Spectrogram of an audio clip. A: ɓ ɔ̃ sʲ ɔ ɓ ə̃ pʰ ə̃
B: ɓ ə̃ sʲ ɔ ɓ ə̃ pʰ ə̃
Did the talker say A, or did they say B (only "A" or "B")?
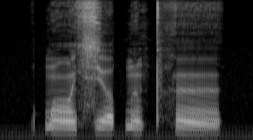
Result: A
